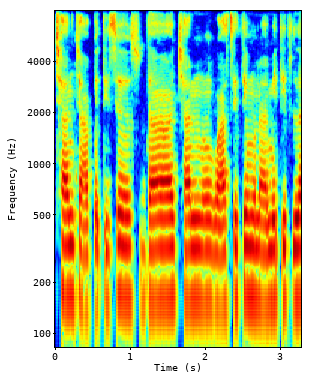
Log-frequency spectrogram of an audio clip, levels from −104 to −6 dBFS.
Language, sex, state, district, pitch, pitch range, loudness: Marathi, male, Maharashtra, Chandrapur, 155 Hz, 155-160 Hz, -14 LUFS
